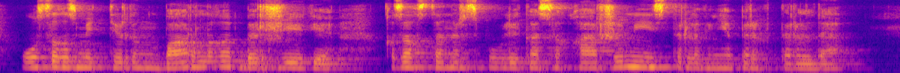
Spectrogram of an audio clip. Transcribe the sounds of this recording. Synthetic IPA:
wo̞səqʰəzme̞t̪ːe̞ɾd̪ɪŋbɑɾlˠəʁəbɪɾʒeɡʲe̞qʰɑzɑqst̪ɑnɾʲe̞spublˠijkɑsəqʰɑɾʒəminijst̪ɪɾlɪɡʲɪnebɪɾɪk̚t̪ɪɾɪld̪ɪ

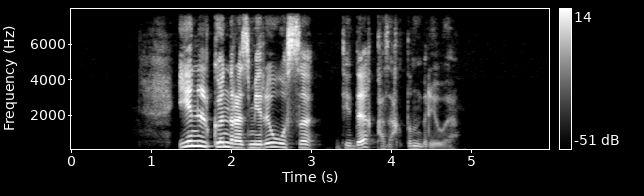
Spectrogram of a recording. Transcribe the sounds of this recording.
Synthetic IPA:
je̞nʏlkʲe̞nɾazmeɾɪwo̞sə | d̪e̞d̪ɪqʰɑzɑq̚t̪əɴbɪɾḛwɪ̰

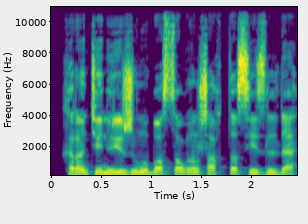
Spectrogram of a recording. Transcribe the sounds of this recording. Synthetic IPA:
kʰaɾant̪inɾe̞ʒiməbɑst̪ɑlˠʁɑnʃɑqt̪ːɑse̞zɪld̪ɪ

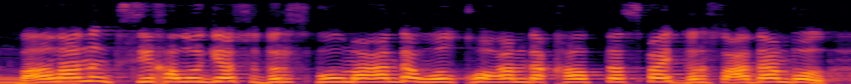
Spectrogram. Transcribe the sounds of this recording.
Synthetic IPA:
bɑlˠɑnəɴpsijχo̞lˠo̞ɡʲijasəd̪ʊɾəsbo̞lˠmɑʁɑnd̪ɑwo̞lˠqʰo̞ʁɑmd̪ɑqʰɑlˠp̚t̪ʰɑspɑjd̪əd̪ʊɾəsɑd̪ɑmbo̞lˠəp

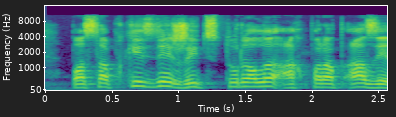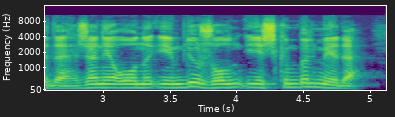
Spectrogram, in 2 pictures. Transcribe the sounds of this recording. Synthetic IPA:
b̥ɑst̪ɑp̚qə̥kʲʰe̞zd̪e̞ʒəjt̪ə̥st̪ʰuɾɑlˠəʔɑq̚pɑɾat̪ɑze̞d̪ɪʒæne̞wo̞nəʔe̞md̪e̞wʒo̞lˠəne̞ʃkʲɪmbɪlme̞d̪ɪ

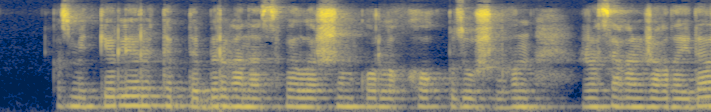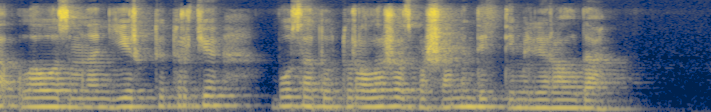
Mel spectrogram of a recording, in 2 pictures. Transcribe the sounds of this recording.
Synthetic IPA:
qʰəzme̞t̪̚kʲe̞ɾle̞ɾt̪ʰɪp̚t̪ɪbɪɾʁɑnɑsəbɑjlˠɑɾʃimko̞ɾlˠəqʰʊlˠəq̚bʊzuʃəlˠəʁənʒɑsɑʁɑnʒɑʁd̪ɑjd̪ɑlˠɑwɑzəmənɑnje̞ɾɪk̚t̪ɪt̪ʰʏɾd̪e̞bo̞sɑt̪ut̪ʰuɾɑlˠəʒɑzbɑʃɑmɪnd̪e̞t̪ːe̞me̞le̞ɾɑlˠd̪ə

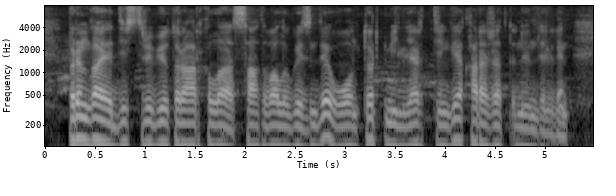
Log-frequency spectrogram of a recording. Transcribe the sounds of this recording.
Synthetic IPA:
b̥ɪɾəɴʁɑjd̪ist̪ɾibjut̪eɾɑɾqəlˠəsɑt̪əpɑlˠukʲʰe̞zɪnd̪e̞wo̞nt̪ʰɵɾt̪mʲilʲˠːijard̪̚t̪ʰːe̞ŋɡʲe̞qʰɑɾɑʒɑt̪ʏne̞md̪elɡʲe̞n

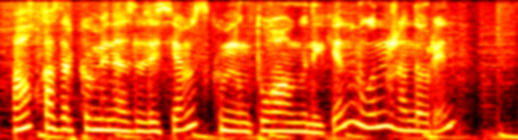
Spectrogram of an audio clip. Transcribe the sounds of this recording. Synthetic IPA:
ɑlˠqʰɑzɪɾkʲʰɪmːe̞næzɪld̪e̞se̞mɪz̥kʲʰɪmnɪŋt̪ʰuʁɑŋkʲʰʏnekʲe̞nɪbʏɡʲɪnʒɑnd̪ɑwɾen

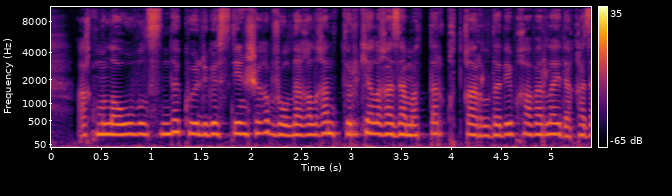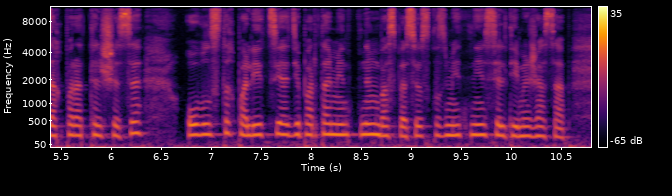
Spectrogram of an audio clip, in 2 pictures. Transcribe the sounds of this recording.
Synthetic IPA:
ɑ̰qmʊlˠɑwo̞blˠəsənd̪ɑkʲʰɵlɪɡʲɪst̪e̞nʃəʁəpʒo̞lˠd̪ɑqʰɑlˠʁɑnʰʏɾkʲijɑlˠəqɑzɑmɑt̪ːɑɾqʰʊ̥t̪qɑɾəlˠd̪əd̪e̞pχɑβɑɾlˠɑjd̪əqʰɑzɑq̚pɑɾɑt̪ʰːɪlʃɪsɪ | wo̞blˠəst̪əq̚pʰo̞lʲijt̪sɨjadʲe̞part̪amʲe̞nt̪ɪnɪŋbɑspɑsɵz̥qʰəzme̞t̪ɪne̞sɪlt̪e̞mɪʒɑsɑp̚

